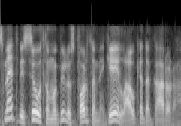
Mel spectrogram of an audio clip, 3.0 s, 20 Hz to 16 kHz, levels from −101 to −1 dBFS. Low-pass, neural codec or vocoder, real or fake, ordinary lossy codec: 7.2 kHz; codec, 16 kHz, about 1 kbps, DyCAST, with the encoder's durations; fake; AAC, 48 kbps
